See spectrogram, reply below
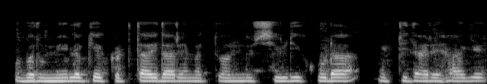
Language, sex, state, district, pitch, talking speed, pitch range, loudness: Kannada, male, Karnataka, Bijapur, 155 Hz, 125 wpm, 155-160 Hz, -18 LUFS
